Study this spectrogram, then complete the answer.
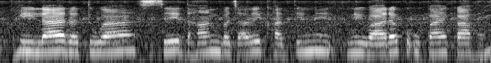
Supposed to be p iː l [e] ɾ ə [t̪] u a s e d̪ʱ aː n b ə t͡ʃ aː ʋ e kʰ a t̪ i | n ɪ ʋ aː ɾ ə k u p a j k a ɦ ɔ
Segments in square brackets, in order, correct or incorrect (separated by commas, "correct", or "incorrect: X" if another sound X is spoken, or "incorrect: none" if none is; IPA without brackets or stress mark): incorrect: a, correct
